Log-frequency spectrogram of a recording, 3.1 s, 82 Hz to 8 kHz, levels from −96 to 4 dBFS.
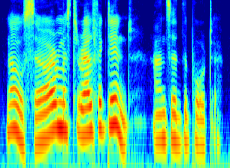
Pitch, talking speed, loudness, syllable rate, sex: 205 Hz, 155 wpm, -16 LUFS, 4.7 syllables/s, female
